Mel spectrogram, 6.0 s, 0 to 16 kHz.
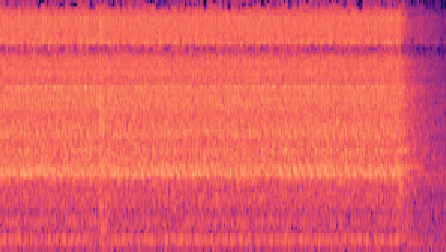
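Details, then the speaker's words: Start after the repair, once two reversed wires were corrected, near operating temperature: strong, steady idle with an even firing beat and no misses, then shut off; all cylinders sound healthy. "S6 now Idol's perfect sounds healthy cylinders are all good it's pretty good temperature so we're pretty close"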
